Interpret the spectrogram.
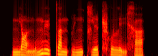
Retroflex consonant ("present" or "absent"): present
